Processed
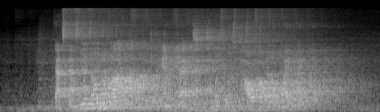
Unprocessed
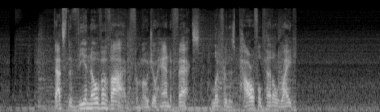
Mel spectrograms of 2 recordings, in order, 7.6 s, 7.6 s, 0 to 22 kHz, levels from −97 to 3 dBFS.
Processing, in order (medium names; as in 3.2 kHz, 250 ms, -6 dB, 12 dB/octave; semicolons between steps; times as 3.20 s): 4.01–4.74 s: treble shelf 6 kHz +7 dB; on a send: frequency-shifting echo 263 ms, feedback 56%, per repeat +51 Hz, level -3.5 dB; on the sum: Schroeder reverb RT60 2.4 s, combs from 31 ms, DRR -0.5 dB; trim -3.5 dB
